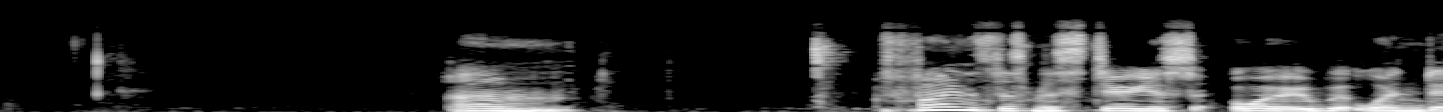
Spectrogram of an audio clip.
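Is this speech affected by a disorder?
Yes: cerebral palsy.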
